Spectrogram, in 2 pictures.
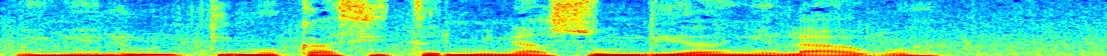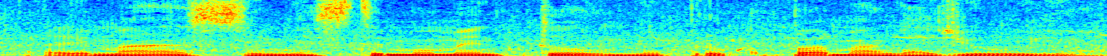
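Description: A man's voice: on the low side, steady tone, close to an everyday voice. An actor playing a wary, practical man stranded by a flood in a radio drama, with a Central American Spanish accent. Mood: worried, exasperated. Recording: rain and rushing stream noise behind.

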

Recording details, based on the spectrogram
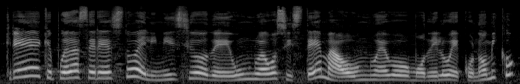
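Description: An actress in a radio drama playing a formal, courteous television news reporter conducting an interview. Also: female voice, fairly high pitch, lively intonation, moderate pace, lightly acted. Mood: professional, inquiring. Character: polite, professional female TV news reporter.

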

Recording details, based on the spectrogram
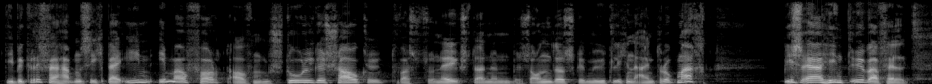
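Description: An actor playing a bookish, wry refugee intellectual in a radio play, expounding philosophy in a pedantic, dryly ironic way. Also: male voice, mid-range voice, wildly swooping pitch, normal speed, gravelly, fairly bright tone, exaggerated voice. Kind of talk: radio play dialogue, discursive monologue.

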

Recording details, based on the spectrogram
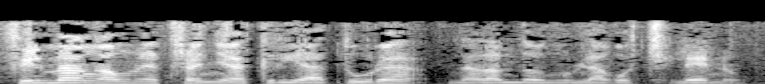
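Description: A man's voice: medium pitch, very animated, normal speed. A man reading scripted news items on a radio show. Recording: dull radio sound with music. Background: background music.

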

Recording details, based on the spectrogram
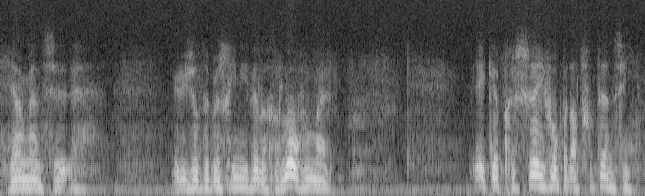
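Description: A male radio play actor playing a nervous, earnest bachelor, speaking in a halting but insistent way. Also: mid-range voice, steady tone, warm tone, a little hiss or hum, natural voice, low-quality recording. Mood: nervous, confessional. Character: nervous, hurried bachelor friend, guilt-ridden and earnest. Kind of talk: naturalistic Dutch radio drama acting.

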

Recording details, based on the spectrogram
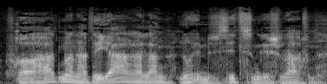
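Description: Very husky, theatrical old-trouper tramp. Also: male voice, a bass voice, animated, a bit bright, heavily acted. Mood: deadpan reading. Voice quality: very husky, creaky. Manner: slow, declamatory. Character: theatrical male tramp, washed-up provincial stage actor. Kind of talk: 1980s German radio drama acting.

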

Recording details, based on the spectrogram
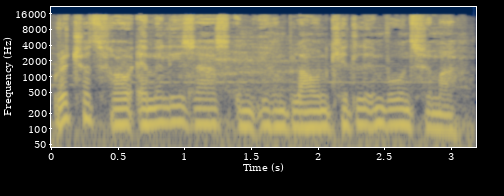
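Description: A man's voice: medium pitch, fairly even intonation, a little fast, a little mellow, faint music behind. A man giving scripted literary narration in a radio drama.

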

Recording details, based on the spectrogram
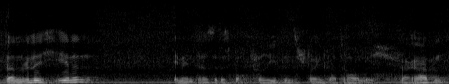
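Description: An actor playing a commanding, weary spaceship captain in a German radio drama. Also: male voice, mid-range voice, huge pitch swings, moderate pace. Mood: stern. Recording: roomy studio with clear background hum.

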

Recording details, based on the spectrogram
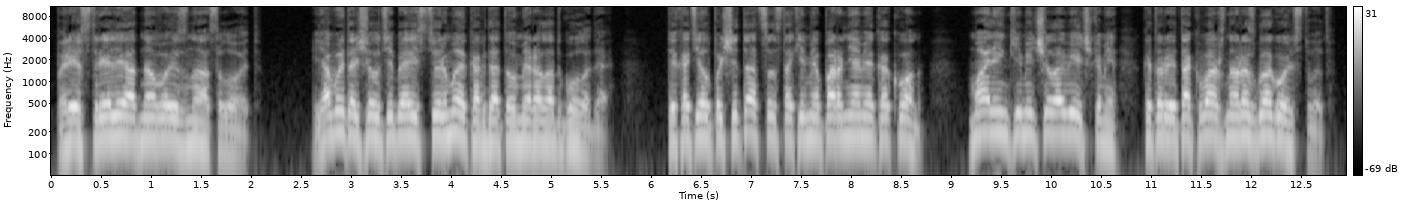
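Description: A man voicing a sinister, commanding dark master who taunts and purrs with false tenderness in an audiobook. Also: on the high side, normal speed, no room sound, clean studio sound, lightly acted. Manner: imperious, taunting, swinging from roars to purring.

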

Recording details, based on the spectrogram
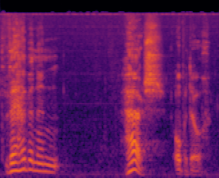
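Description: A man's voice: fairly high pitch, sing-song, slow, a little mellow, slightly rough, full character voice. An actor playing an assertive, dryly amused married businessman and son-in-law in a naturalistic television drama. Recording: faintly noisy 1970s television soundtrack, tableware clinks.

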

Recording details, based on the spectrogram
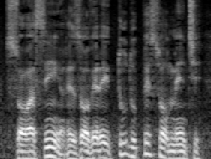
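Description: Deep-voiced, remorseful penitent man. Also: expressive, unhurried, a little hiss or hum. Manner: solemn, formal, declamatory confession. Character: remorseful suicide spirit, former bankrupt merchant, penitent and anguished. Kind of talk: radio drama acting.

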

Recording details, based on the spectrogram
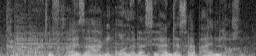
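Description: A man's voice: mid-range voice, expressive, quick pace, music in the background, natural voice. An older man, an actor playing an aging, sardonic and nostalgic dentist in a German radio play, with a wry, laconic manner. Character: aging male dentist, sardonic, nostalgic old drinking companion.

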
